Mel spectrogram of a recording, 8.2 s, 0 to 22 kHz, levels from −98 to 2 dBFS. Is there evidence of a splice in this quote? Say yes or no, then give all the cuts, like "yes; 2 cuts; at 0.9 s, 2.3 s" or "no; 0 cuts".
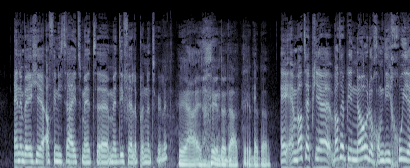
no; 0 cuts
